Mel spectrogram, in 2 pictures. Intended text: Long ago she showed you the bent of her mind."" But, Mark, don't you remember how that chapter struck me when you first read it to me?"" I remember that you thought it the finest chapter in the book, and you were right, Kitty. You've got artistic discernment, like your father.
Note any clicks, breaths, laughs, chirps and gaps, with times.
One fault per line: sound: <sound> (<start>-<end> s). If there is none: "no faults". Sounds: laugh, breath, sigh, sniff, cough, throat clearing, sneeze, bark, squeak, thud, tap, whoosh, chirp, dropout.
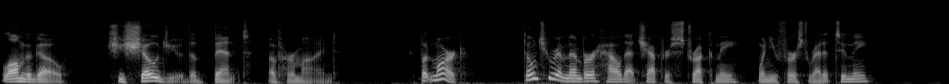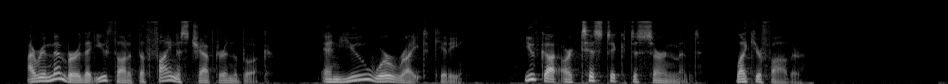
no faults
